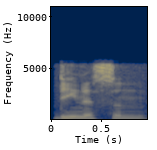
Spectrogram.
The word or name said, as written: Dinesen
